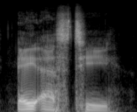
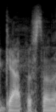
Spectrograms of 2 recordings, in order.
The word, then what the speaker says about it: Gapastione: I am my name, Tony, and the last name is spelled GAPASTIONE, and that's Italian, so you have to pronounce every syllable. Gapastione. – Yes. – Well, you can just say Gapastone, that's fine, but I'm on Insta and Twitter and all that kind of stuff and posting a lot of the creative journey.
